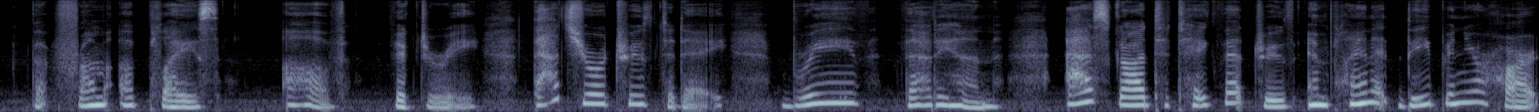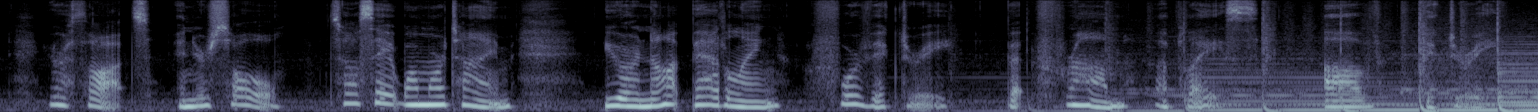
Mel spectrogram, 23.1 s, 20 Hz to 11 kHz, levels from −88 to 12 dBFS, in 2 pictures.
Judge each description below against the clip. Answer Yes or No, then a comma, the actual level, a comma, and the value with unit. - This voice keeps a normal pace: No, slow, 130 wpm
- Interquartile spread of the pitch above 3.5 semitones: Yes, average, 5.2 semitones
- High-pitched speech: Yes, high, 220 Hz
